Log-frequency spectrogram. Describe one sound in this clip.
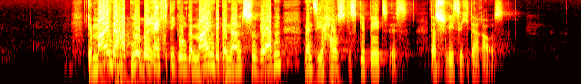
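A middle-aged man speaks emphatically through a microphone and loudspeakers.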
